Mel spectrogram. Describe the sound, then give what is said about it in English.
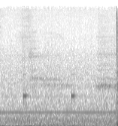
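Touch-tone dialing on a telephone: two short, faint keypad beeps about a second apart, then a longer tone, over a steady low hum and hiss. “Let's try to dial Taansen Fairmont again here. Okay, we're going to try this again on the telephone here.”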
